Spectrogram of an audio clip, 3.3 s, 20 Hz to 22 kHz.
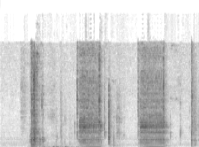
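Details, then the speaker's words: Desoldering pump on a 1960 Decca Debonaire radio restoration: two short bursts of pump hum, strained and choked rather than free-flowing; it sounds blocked and is struggling to desolder. "That sounds blocked. I was watching a thing on someone reviewing these the other day, soda suckers, and it looks like Hacko may be the way to go if you got a spare 400 quid."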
